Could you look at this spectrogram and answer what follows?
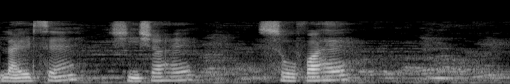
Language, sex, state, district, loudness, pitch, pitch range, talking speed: Hindi, female, Punjab, Pathankot, -21 LUFS, 190 Hz, 175-250 Hz, 70 wpm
